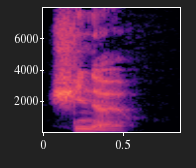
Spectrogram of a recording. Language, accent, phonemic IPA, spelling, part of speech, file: French, France, /ʃi.nœʁ/, chineur, noun, LL-Q150 (fra)-chineur.wav
- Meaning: bargain hunter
